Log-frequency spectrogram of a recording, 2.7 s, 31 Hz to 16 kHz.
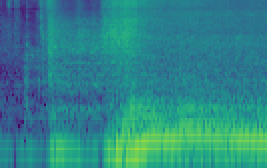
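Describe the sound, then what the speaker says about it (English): A 1949 Chevrolet 3100 pickup street rod engine cranks and catches, then settles into a loud, steady rumbling idle close by. "Let's go ahead and fire it up."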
